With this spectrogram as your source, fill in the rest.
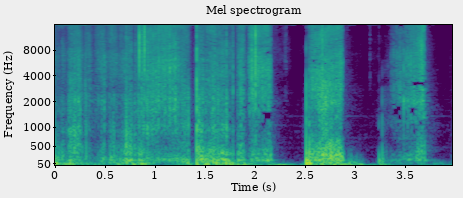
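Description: Long fingernails on both hands scratch and tap the face of a round, flat, solid granulated cork coaster held up in the air. The result is a dense, crackly rasping with a heavy low thump underneath, broken by short silent gaps and resuming in fresh bursts.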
